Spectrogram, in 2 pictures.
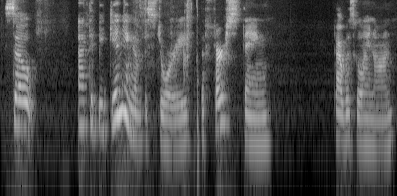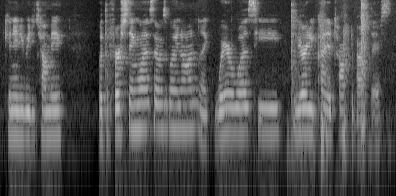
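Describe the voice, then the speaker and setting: During a read-aloud lesson for young pupils, a woman who teaches elementary school speaks at medium pitch and a moderate pace with lively intonation. Her approach is encouraging and instructional, built on simple phrasing and frequent questions. Noise and clicks mar the recording.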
